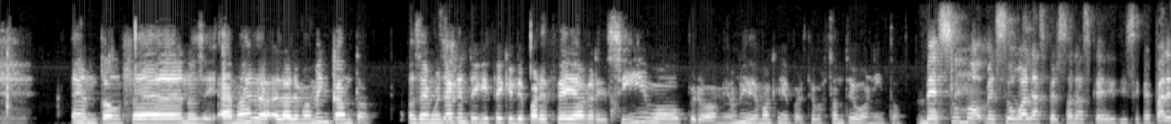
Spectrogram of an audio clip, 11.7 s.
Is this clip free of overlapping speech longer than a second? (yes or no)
yes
